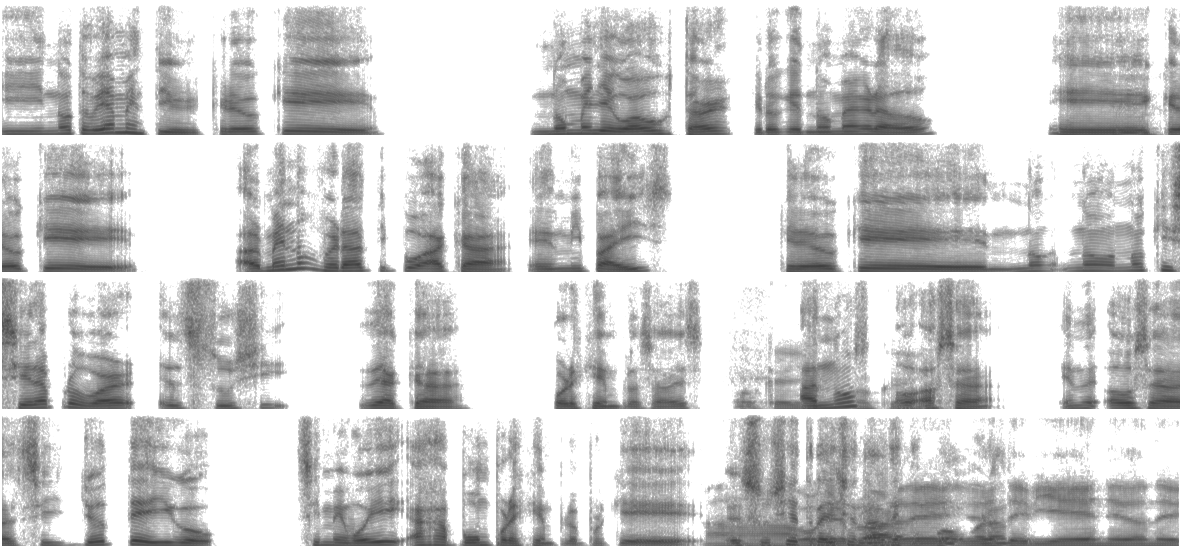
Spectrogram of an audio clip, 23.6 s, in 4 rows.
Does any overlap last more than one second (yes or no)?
yes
